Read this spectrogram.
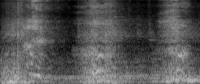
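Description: A sword swishes through the air with a magical whoosh.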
